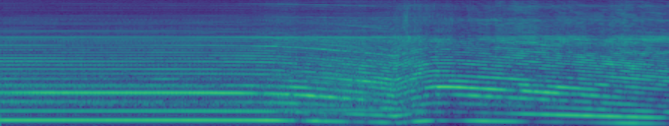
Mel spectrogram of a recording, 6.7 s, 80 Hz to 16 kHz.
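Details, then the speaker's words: Shariff DMC2 CNC cutting 6061-T6 aluminum with a 12 mm tool at maximum load: a steady spindle whine sags sharply and never recovers, then the e-stop is hit. The spindle stalls under overload. "the first test with the 12 millimeter tool completely stalled you can hear it bog down and then i hit the e-stop"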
